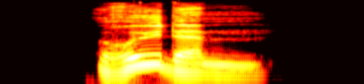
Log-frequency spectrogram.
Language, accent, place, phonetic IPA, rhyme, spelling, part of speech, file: German, Germany, Berlin, [ˈʁyːdəm], -yːdəm, rüdem, adjective, De-rüdem.ogg
- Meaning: strong dative masculine/neuter singular of rüde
